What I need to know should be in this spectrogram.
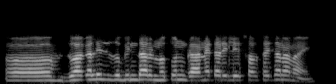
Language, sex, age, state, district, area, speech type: Assamese, male, 18-30, Assam, Barpeta, rural, conversation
